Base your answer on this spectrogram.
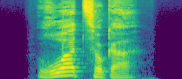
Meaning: cane sugar (sugar from the sugarcane plant)
- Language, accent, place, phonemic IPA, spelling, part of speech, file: German, Germany, Berlin, /ˈʁoːɐ̯ˌtsʊkɐ/, Rohrzucker, noun, De-Rohrzucker.ogg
